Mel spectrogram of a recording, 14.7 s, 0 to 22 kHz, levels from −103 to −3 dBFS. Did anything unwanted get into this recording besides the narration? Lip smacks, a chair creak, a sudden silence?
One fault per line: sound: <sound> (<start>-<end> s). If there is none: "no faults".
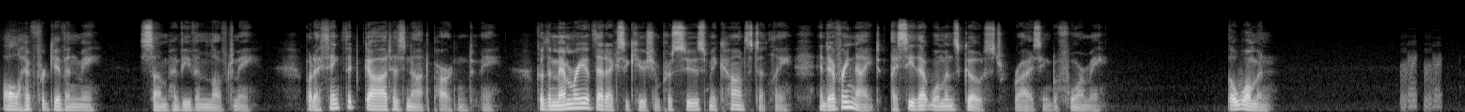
sound: laugh (14.0-14.4 s)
